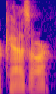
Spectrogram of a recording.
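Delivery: Kazar said as KAZ-ar; short "a" as in cat opening Kazar; second pronunciation variant. Shown as a demonstration. Collector guessing what a movie might settle, Kazar as KAZ-ar. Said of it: "whatever way you pronounce it".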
